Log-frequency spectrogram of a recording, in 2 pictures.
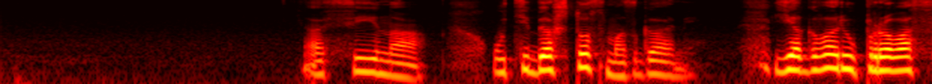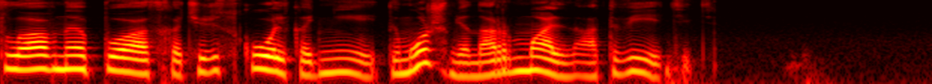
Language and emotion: Russian, angry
